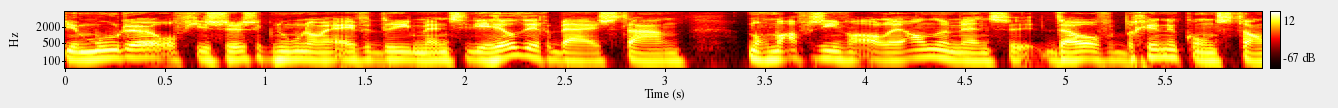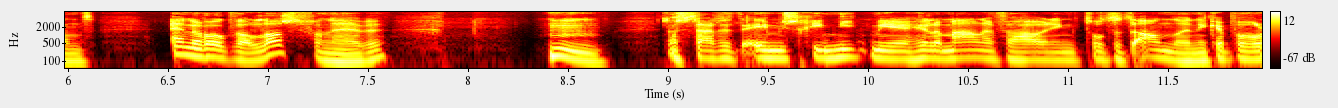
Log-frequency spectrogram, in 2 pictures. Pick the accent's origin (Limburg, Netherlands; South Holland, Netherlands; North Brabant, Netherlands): North Brabant, Netherlands; Bergen op Zoom; wat ik zelf in de stad, in dit geval Berg op Zoom, waar ik opgroeide, zag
